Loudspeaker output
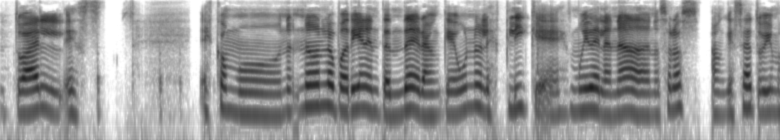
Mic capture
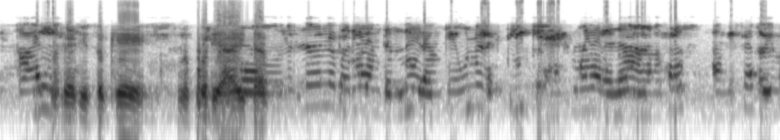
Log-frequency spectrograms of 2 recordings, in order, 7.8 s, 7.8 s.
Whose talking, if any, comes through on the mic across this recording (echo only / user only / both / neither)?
both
